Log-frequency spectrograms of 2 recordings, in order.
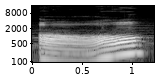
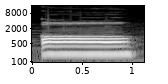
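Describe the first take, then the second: First: The pitch dips down and then rises. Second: The pitch stays high and level. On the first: "The third tone, remember, down and up" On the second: "The first tone is a flat tone"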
